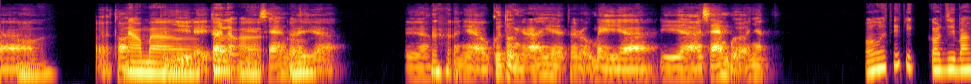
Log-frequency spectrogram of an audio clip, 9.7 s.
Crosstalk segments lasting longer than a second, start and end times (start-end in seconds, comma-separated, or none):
1.2-3.1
